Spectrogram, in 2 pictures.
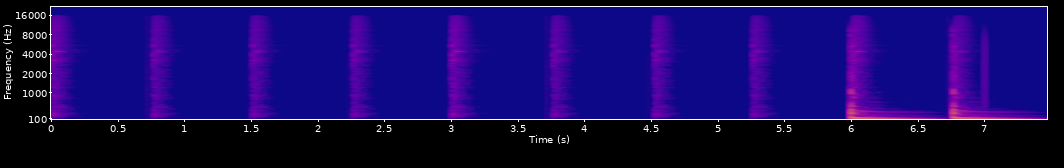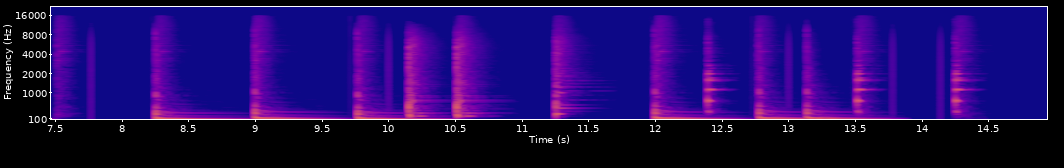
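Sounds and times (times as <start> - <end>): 
rhythmic exercise: 3.1 - 14.5.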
